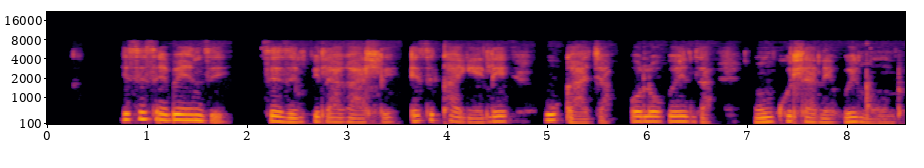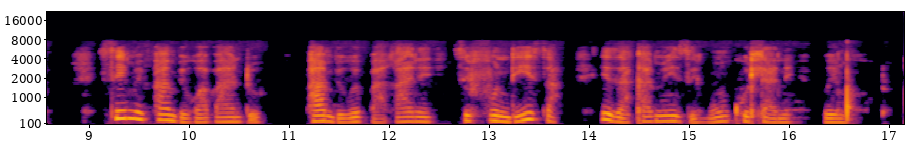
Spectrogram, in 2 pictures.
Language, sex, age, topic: North Ndebele, female, 36-49, health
